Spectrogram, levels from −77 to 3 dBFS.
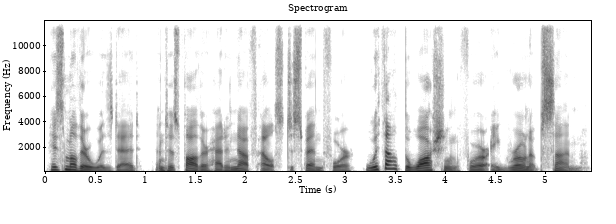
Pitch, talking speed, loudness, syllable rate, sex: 135 Hz, 230 wpm, -20 LUFS, 5.3 syllables/s, female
